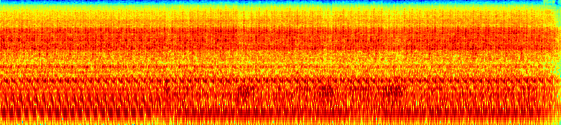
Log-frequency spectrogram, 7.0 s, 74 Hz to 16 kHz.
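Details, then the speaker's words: 1988 Catalina 36 diesel idling in neutral, shaft not turning; fast uneven metallic clatter loud through aft end of boat, resembling grinding; loose unbolted exhaust-area component rattling, not cutlass bearing or shaft. "It's rattling because it's not bolted down. And it's shocking how loud and scary that vibration ends up being throughout the entire aft end of the boat."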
